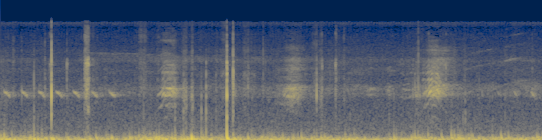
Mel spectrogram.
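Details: Endangered scarlet macaw at a sanctuary in Costa Rica: several harsh, raspy squawks at intervals of about two seconds over a steady low rumble, with scattered sharp clicks and some faint chirping from other birds.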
